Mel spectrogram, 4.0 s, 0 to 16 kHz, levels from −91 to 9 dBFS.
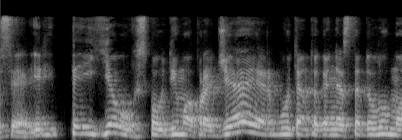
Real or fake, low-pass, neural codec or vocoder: real; 9.9 kHz; none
